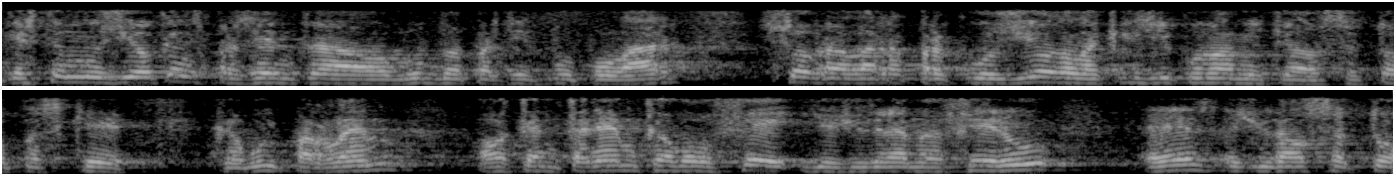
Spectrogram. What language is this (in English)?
Catalan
